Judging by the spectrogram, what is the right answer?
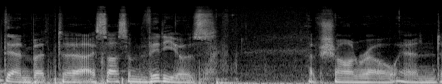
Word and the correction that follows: Rowe: he pronounces it Rao, by the way.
